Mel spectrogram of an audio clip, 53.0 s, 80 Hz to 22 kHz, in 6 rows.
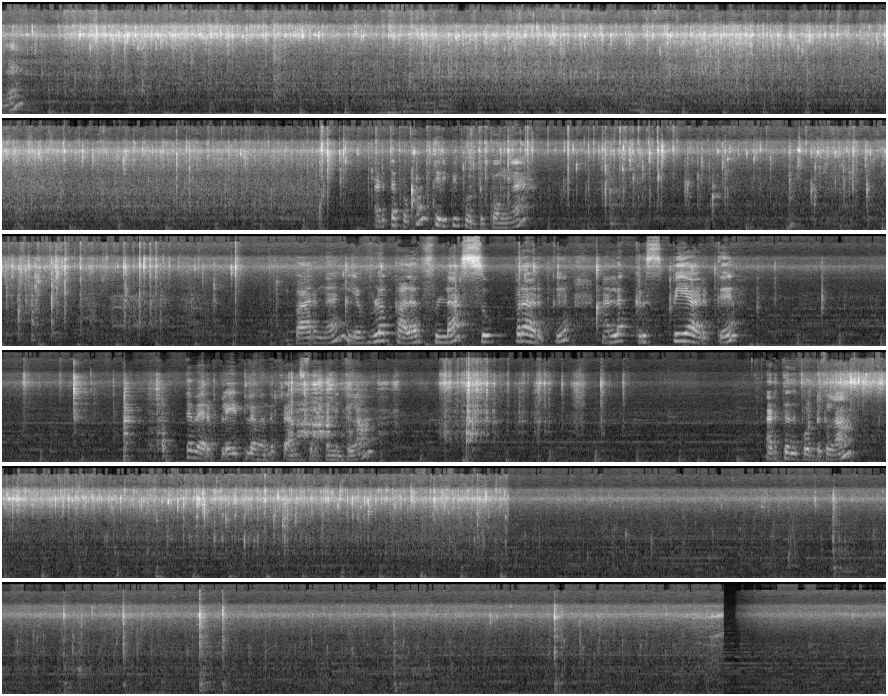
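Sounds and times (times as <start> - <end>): food deep-frying in oil: 0.0 - 32.9, 34.1 - 53.0.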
